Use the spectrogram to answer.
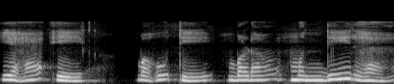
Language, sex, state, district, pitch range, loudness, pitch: Hindi, female, Uttar Pradesh, Saharanpur, 185-210 Hz, -15 LUFS, 200 Hz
